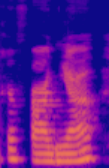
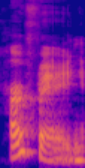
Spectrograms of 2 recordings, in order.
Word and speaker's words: Carfagna: And I always say it used to rhyme with lasagna, Carfagna. And now we're just Carfang.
